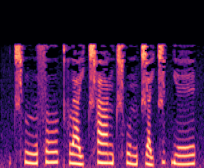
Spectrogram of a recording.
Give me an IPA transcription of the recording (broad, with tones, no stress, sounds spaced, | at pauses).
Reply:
t͡ɕʰ ɯː˩˦ s ɤː˦˥ kʰ l a˨˩ j t͡ɕʰ aː˧ ŋ t͡ɕʰ u˩˦ n t͡ɕ a˩˦ j t͡ɕ ɯ˦˥ k̚ j eː˦˥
